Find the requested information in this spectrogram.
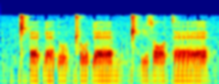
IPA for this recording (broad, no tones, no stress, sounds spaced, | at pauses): ǁʰ ɛː ɠ ɛː ɗ oː ǁ o ɗ ɛː b ʊ ǁʰ i z ɔː t ɛː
